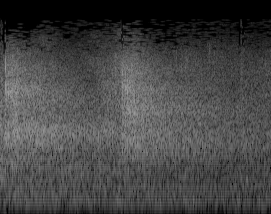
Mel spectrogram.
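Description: Ice hockey play on the rink: two sharp scraping hits on the ice about a second apart, each trailing off in a brief hiss.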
